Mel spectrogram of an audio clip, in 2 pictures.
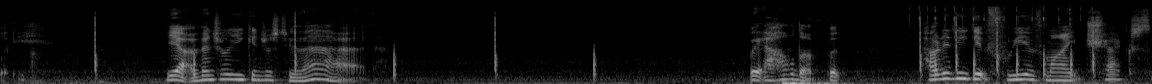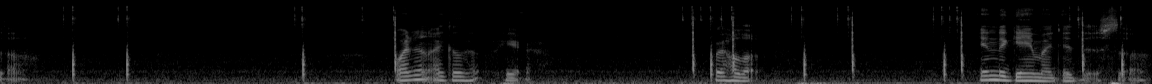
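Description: A chess piece clicks softly as a move is played.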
